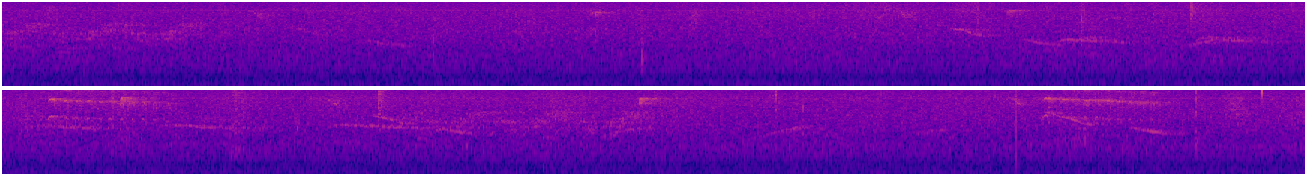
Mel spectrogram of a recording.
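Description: Birds chirping in the background, several short whistled notes that glide up and down, some high and thin, over a steady hiss.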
